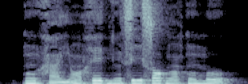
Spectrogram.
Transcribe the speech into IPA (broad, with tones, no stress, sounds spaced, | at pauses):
k ũ˧ h ã˨ j ɔ̃˨˦ h e˦˨ ɡ ĩ˧ s i˦ s ɔ˦ ɡ ɔ̃˦ k ũ˦ m o˦˨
